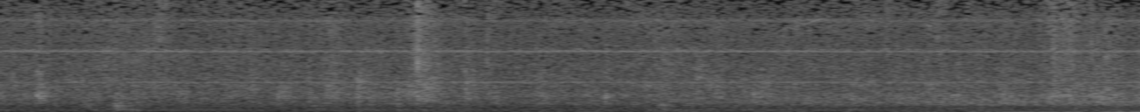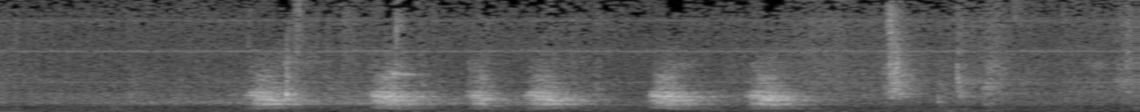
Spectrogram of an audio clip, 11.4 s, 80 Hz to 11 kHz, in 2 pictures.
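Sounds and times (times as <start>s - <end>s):
small dog barking in high-pitched yaps: 7.0s - 9.9s.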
